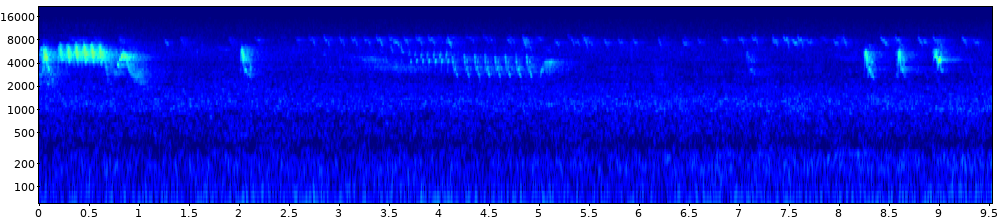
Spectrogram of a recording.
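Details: Spotted flycatcher (Muscicapa striata) in the Munich Botanical Garden giving thin, high, scratchy call notes, some in quick chattering bursts, spaced irregularly over a steady rushing background hiss.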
